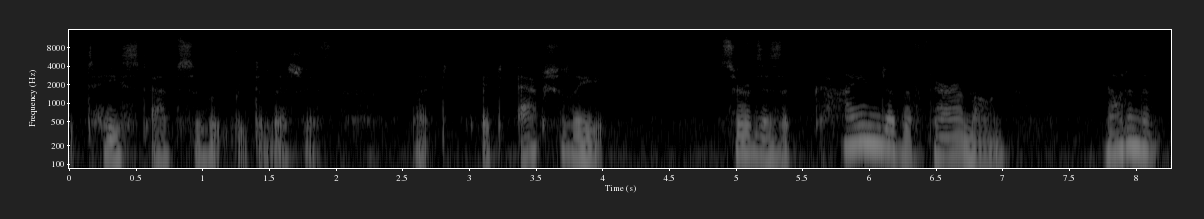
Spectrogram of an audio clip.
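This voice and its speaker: Breathing somewhat audibly, a man speaks at a moderate pace in a dark, mellow tone. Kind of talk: ASMR video.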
